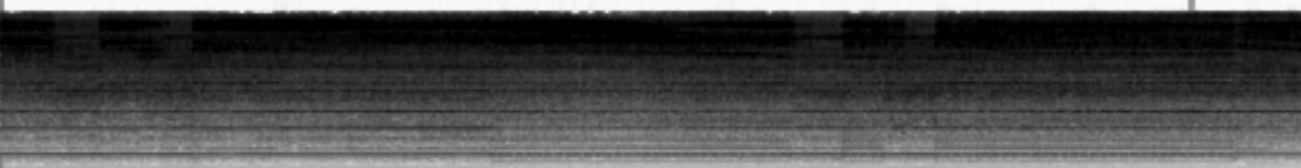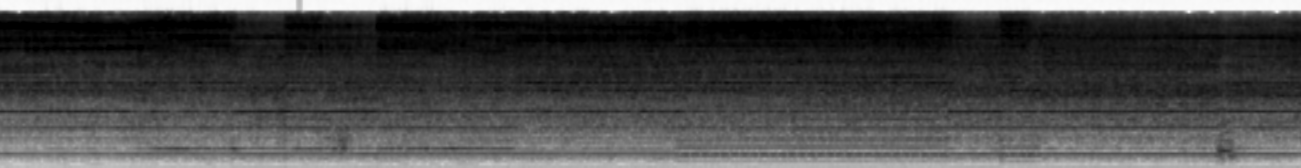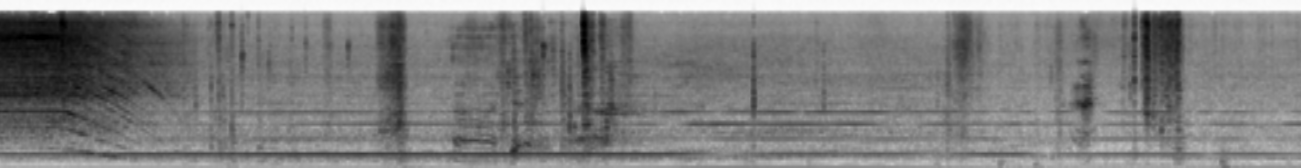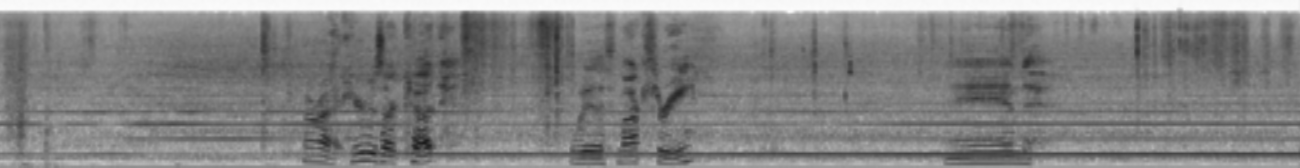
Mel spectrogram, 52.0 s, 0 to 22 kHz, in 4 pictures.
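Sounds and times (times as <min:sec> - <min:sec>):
cnc spindle whine: 0:00.0 - 0:52.0
stepper motor tones: 0:00.0 - 0:52.0.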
